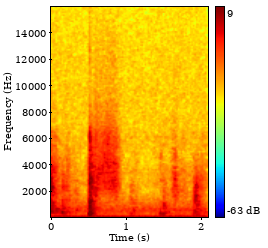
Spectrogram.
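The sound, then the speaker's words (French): A door opens with a short click followed by a soft, airy swish, set against a steady low hum. “La porte s'ouvre et il entre.”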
